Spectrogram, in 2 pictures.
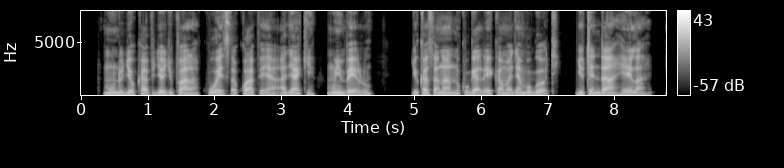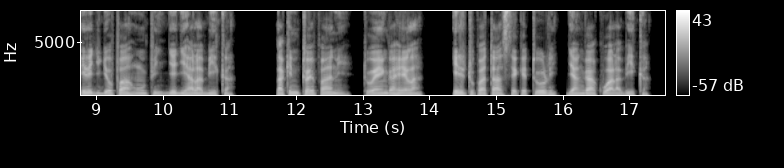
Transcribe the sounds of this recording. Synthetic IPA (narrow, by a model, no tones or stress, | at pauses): munduɟɔkapiɟɔɟupalakuwɛsa̰kwapɛ̰a̰a̰ɟaki | mwimbɛ̰lu | ɟukasananukuɡalɛkamaɟambuɡɔti̥ | ɟutɛndaɦɛla | iliɟuɟɔpahupiɟɛɟiha̰la̰bika̰ | lakinitwɛpanituɛŋɡaɦɛla | ilitupatasɛkɛtuliɟaŋɡakuhala̰bika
